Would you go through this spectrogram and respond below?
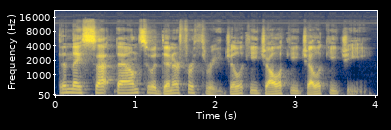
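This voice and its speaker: A man's voice: medium pitch, animated, brisk, gravelly. A man reading children's rhyming poems aloud in a playful, singsong, rhythmic way. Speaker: children's book reader.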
